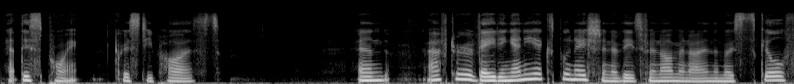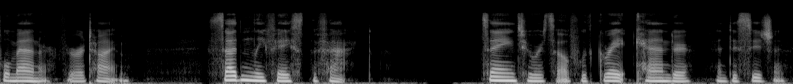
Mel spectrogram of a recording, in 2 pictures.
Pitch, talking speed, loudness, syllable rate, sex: 170 Hz, 125 wpm, -19 LUFS, 4.7 syllables/s, female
